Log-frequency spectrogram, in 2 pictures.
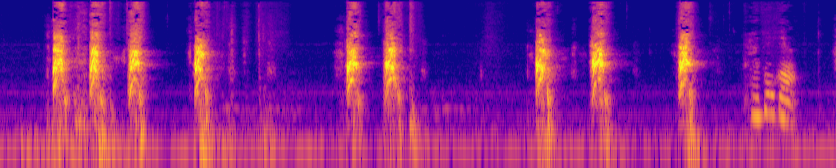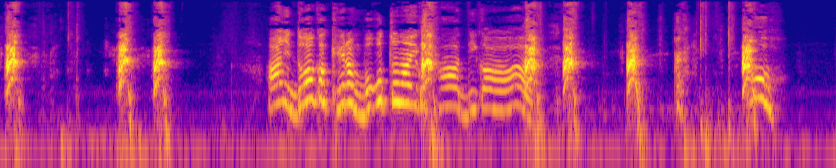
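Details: Irritated young Pomeranian gives repeated sharp yapping barks in quick runs, then a stretch of wavering whines and whimpers, with a person talking to it.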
